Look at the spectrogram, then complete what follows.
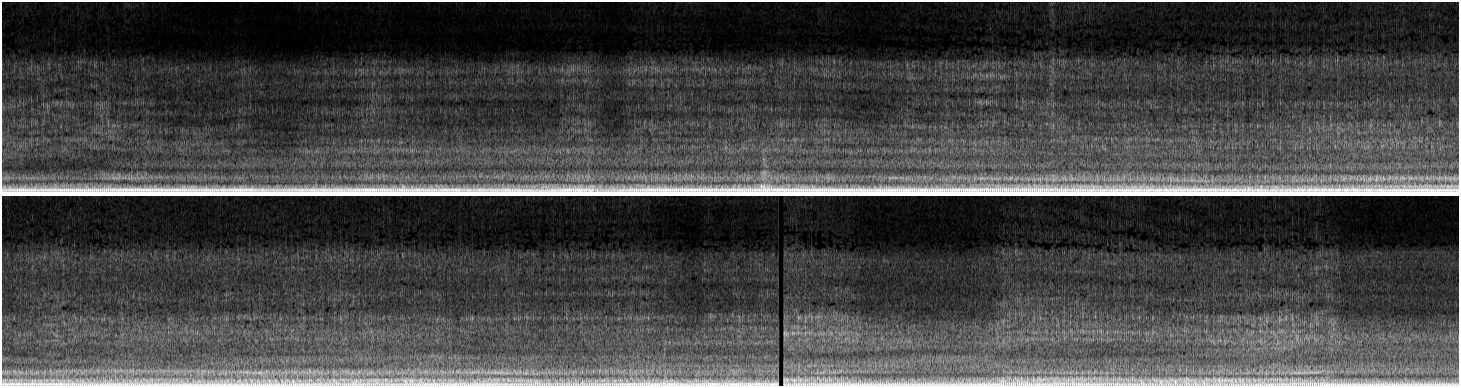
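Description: Tractor diesel engine working hard, hauling a loaded trailer up a steep rocky track. The engine speed rises and falls several times as the driver works the throttle under load.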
